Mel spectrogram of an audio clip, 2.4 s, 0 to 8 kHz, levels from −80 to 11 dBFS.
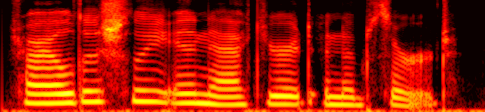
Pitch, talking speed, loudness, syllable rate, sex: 240 Hz, 100 wpm, -15 LUFS, 5.2 syllables/s, female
